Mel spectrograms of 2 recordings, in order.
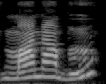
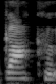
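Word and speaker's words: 学: So this kanji means manabu. Manabu means to study, to learn. Or it's pronounced gaku, and we've seen it as gakusei or gakko.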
